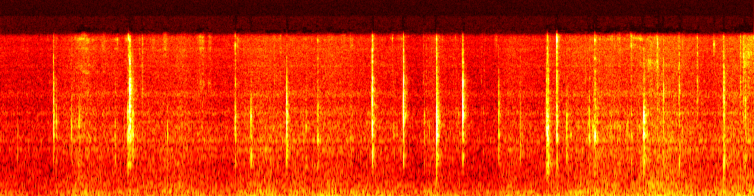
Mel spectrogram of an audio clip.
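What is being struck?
Hard plastic game controller.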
